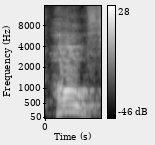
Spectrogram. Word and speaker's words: Hof: Hof. See, that's why I have you here, because I say it wrong every Hof time.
